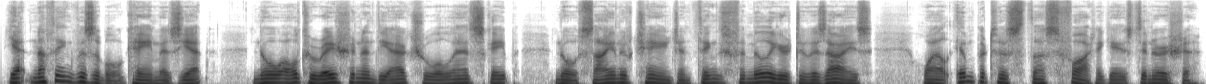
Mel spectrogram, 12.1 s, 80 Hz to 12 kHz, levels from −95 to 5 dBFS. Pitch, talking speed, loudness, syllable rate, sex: 105 Hz, 140 wpm, -18 LUFS, 4.4 syllables/s, male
